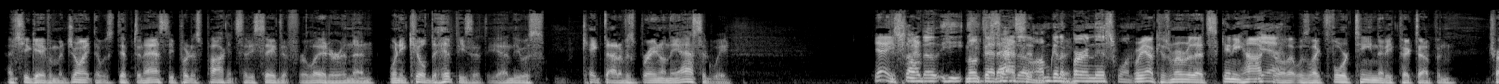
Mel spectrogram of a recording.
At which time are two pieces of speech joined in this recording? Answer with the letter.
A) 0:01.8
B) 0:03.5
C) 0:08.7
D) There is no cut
C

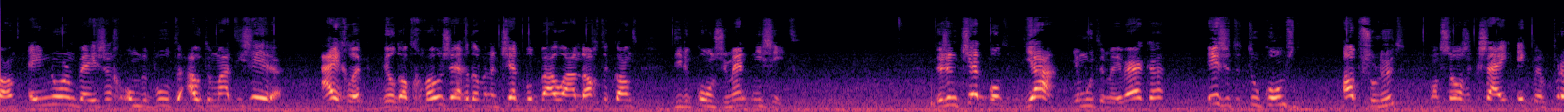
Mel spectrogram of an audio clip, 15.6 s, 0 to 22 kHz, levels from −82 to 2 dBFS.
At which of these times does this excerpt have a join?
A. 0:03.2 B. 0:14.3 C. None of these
B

